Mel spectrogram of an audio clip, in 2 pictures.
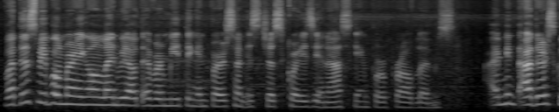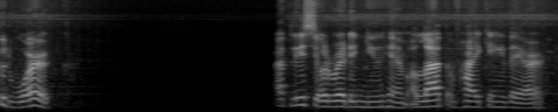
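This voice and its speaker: Filipina accent woman, 30s, casual candid livestream chat, mid pitched voice. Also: normal speed, fairly bright tone, poor audio. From Philippines. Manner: candid, informal, talking directly to viewers. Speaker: vlogger answering live chat comments.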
